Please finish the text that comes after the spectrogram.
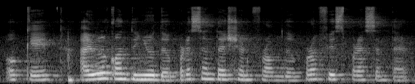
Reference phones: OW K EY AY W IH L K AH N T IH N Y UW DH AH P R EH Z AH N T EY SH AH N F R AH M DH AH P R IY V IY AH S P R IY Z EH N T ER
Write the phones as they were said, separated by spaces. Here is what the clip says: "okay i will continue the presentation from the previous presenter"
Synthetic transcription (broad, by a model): OW K EY AY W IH L K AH N T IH N Y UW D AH P R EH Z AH N T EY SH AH N F R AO M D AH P R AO F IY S P R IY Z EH N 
